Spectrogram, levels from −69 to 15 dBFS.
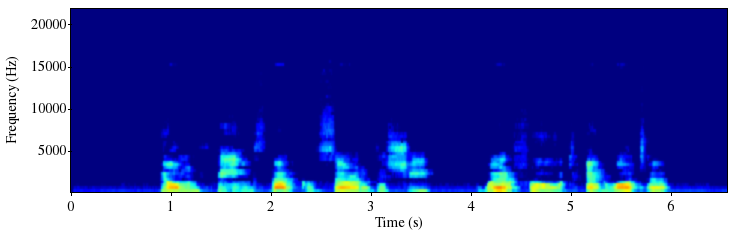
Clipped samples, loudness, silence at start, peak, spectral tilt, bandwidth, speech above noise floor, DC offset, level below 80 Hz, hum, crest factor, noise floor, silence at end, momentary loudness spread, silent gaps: under 0.1%; -18 LUFS; 0.9 s; -2 dBFS; -4.5 dB/octave; 9.2 kHz; 38 dB; under 0.1%; -58 dBFS; none; 18 dB; -55 dBFS; 0.6 s; 18 LU; none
